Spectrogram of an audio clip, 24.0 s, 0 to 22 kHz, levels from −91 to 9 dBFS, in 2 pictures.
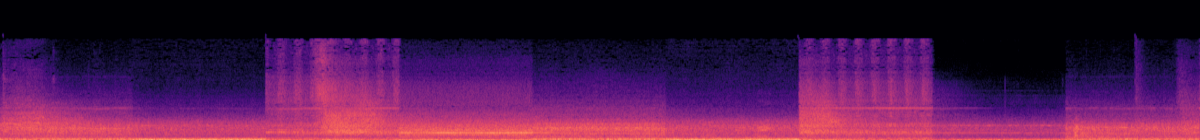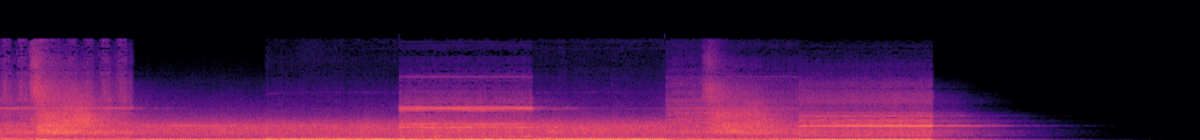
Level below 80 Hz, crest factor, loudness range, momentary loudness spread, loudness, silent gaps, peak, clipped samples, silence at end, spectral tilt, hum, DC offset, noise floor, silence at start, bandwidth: -26 dBFS; 14 dB; 4 LU; 6 LU; -17 LUFS; none; -2 dBFS; under 0.1%; 2.05 s; -5 dB/octave; none; under 0.1%; under -90 dBFS; 0 s; 16 kHz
